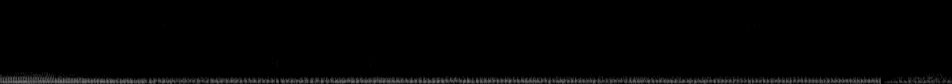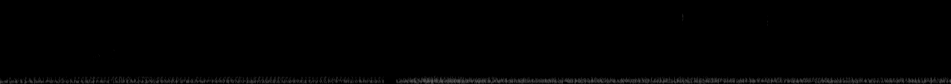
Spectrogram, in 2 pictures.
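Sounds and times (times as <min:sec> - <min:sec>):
faint low rumble: 0:00.0 - 0:19.0
insects chirping: 0:00.6 - 0:08.8.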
